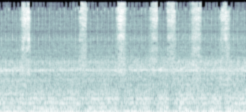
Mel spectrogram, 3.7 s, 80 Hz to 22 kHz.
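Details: 1994 Toyota Previa LE SC AllTrac, ~3,200 miles after head gasket replacement, intermittent P0171 lean code, new injectors: steady idle hum with hissing spray bursts, engine speed unchanged; no vacuum leak at tested spot.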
